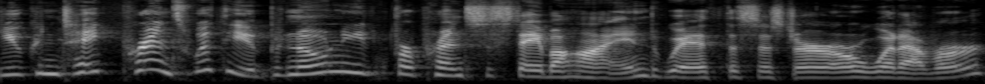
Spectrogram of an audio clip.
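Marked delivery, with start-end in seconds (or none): 0.0-1.3 exasperated, fed-up, higher-pitched scream. Recalling watching a show and screaming at the TV, retelling the scream. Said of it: "I remember screaming at the T V".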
